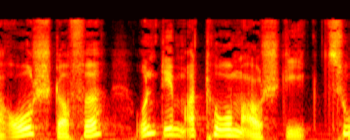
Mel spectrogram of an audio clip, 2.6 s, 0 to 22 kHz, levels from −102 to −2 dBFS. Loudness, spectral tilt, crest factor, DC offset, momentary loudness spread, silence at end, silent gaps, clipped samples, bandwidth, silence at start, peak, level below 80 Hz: -22 LUFS; -5.5 dB/octave; 16 dB; under 0.1%; 6 LU; 0 s; none; under 0.1%; 12.5 kHz; 0 s; -6 dBFS; -46 dBFS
